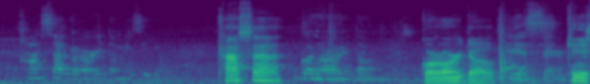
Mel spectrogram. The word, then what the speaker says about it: Gorordo: this question how do you how do you pronounce the museum name Museum Kasa Goro gorordo yes sir can you say it three times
